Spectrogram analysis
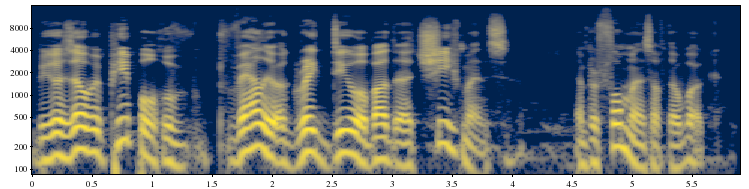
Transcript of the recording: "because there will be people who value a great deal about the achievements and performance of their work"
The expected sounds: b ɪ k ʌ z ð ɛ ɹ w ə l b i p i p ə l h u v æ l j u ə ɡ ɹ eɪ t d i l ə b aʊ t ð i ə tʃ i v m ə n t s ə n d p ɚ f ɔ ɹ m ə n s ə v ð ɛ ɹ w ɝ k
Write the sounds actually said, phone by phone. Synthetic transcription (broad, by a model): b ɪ k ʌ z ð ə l b i p i p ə l h u v æ l j u ə ɡ ɹ eɪ t d i l ə b aʊ t ð i ə tʃ i v m ə n t s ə n p ɚ f ɔ ɹ m ə n s ə v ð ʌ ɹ w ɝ k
